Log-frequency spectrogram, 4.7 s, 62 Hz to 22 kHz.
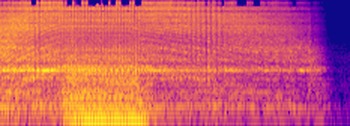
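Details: Vent-A-Hood K250 range hood fan: steady roaring hum with a rhythmic rattling throb and heavy vibration; blower wheel vibration, nothing stuck inside, motor at the back can cause the same noise.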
